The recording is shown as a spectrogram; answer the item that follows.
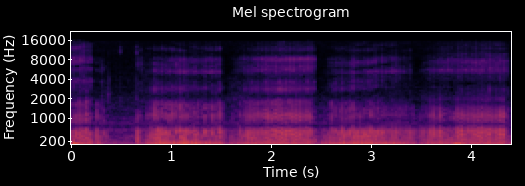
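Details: Domestic cat purring close up indoors, a continuous low rumbling drone with rhythmic breath cycles roughly every second, swelling on each inhale and exhale, with no other sounds.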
